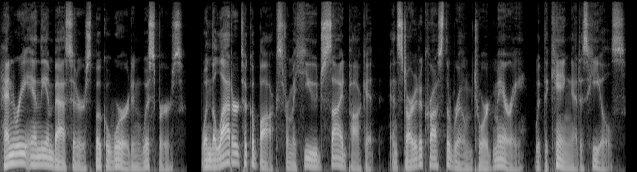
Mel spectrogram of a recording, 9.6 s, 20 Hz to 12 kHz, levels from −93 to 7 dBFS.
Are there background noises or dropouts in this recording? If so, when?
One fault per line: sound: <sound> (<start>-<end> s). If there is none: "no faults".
no faults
